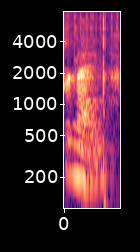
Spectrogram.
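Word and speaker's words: Rinne: Looks like Ryan, it's pronounced Renee.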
